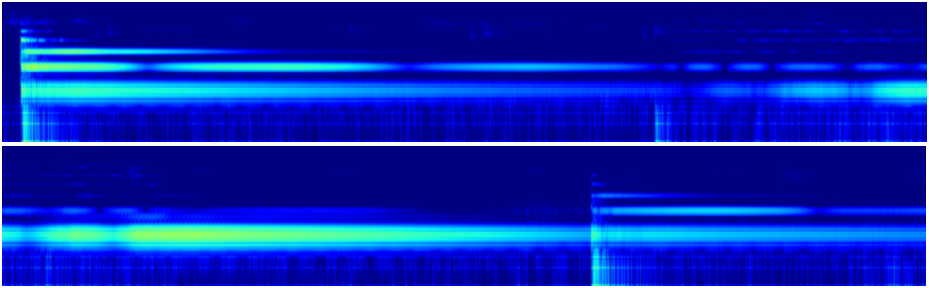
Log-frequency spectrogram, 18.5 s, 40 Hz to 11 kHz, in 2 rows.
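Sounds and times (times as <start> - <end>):
quartz crystal singing bowl ringing in B at 432 Hz: 0.0 - 18.4.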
